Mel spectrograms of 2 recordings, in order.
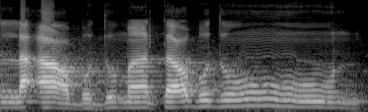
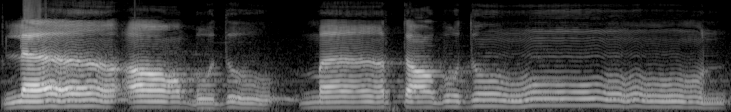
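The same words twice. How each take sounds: First: The vowel in 'la' is cut short. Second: The vowel in 'la' is drawn out long. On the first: I too am willing to worship what you worship. The speaker calls it wrong. "যদি আপনি টান না দেন" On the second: I do not worship what you worship. The speaker calls it right. "এখানে লাতে টান আছে"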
